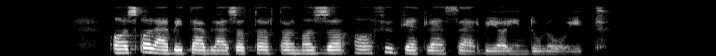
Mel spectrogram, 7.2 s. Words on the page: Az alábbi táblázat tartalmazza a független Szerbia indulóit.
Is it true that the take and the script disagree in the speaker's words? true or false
false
